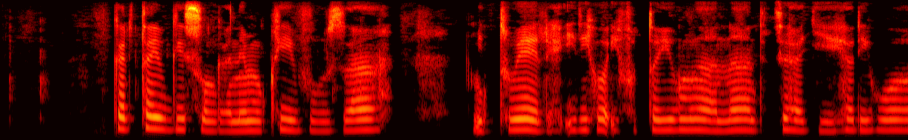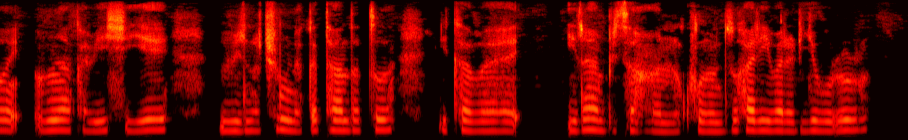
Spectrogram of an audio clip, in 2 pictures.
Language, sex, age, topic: Kinyarwanda, female, 18-24, finance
